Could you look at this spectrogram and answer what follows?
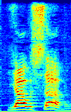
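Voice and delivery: normal talking voice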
